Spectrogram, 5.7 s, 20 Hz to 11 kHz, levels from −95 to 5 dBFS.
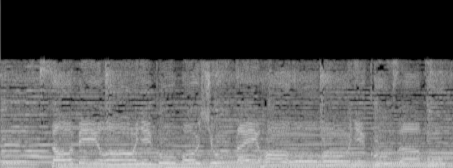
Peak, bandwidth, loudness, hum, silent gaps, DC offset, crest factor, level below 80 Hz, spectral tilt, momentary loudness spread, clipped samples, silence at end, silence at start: -2 dBFS; 7.4 kHz; -17 LUFS; none; none; under 0.1%; 14 dB; -48 dBFS; -5.5 dB/octave; 3 LU; under 0.1%; 0 s; 0 s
